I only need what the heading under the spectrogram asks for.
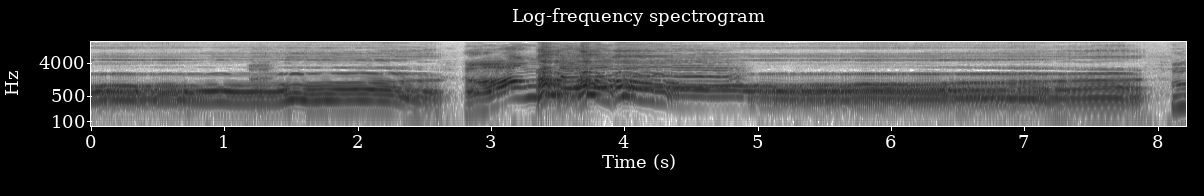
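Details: A singing dog and its owner vocalise together: long, sustained harmonic howls that bend up and down in pitch, with a rough, noisy burst in the middle and a brief pause before the howling resumes.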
